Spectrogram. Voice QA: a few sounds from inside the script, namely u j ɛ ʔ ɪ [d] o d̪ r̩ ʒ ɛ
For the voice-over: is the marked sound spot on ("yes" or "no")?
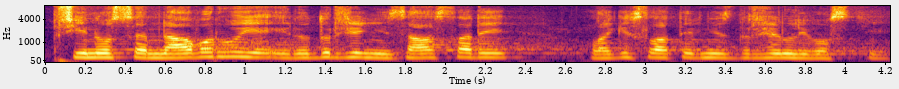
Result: yes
